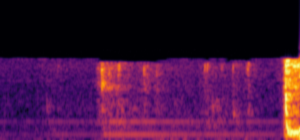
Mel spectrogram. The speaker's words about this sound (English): I hear somebody hammering away on the keyboard.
